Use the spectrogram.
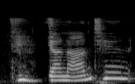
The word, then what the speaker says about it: Yanantin: And the book we're going to discuss today, Hilary, you will correct me if I mispronounce it, Yanantin and Masintin in the Andean World, Complementary Dualism in Modern Peru.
